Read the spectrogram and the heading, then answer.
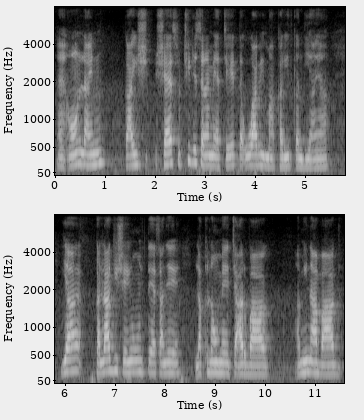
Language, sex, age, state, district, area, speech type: Sindhi, female, 60+, Uttar Pradesh, Lucknow, rural, spontaneous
